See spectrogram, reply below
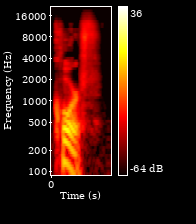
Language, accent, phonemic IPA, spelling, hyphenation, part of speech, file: English, US, /kɔɹf/, corf, corf, noun, En-us-corf.ogg
- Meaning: 1. A large basket, especially as used for coal 2. A container (basket, wooden box with holes etc.) used to store live fish underwater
